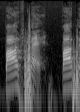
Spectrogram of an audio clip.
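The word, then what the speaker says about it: parfait: तो ये हो गया पाफ पाफ मीस होता है परफेक्ट तो जहां पे ए आई होगा उसको पढ़ते हैं ए एस ई आई के लिए भी हम बोलेंगे ए जैसे पी ई आई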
